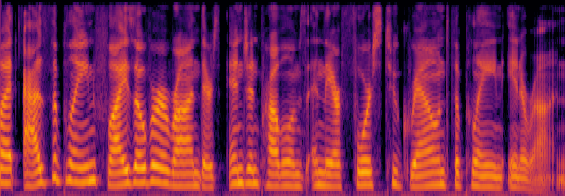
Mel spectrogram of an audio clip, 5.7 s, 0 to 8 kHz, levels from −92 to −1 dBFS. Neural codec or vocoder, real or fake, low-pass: none; real; 7.2 kHz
